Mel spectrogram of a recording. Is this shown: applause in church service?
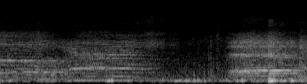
no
